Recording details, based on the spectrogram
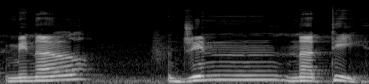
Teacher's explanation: the noon here is mushaddada, so you got to hold it for 2 counts. Minal, the lam here is sakin, it got to be assimilated or joined to the noon with the fatha and the alif here becomes silent.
